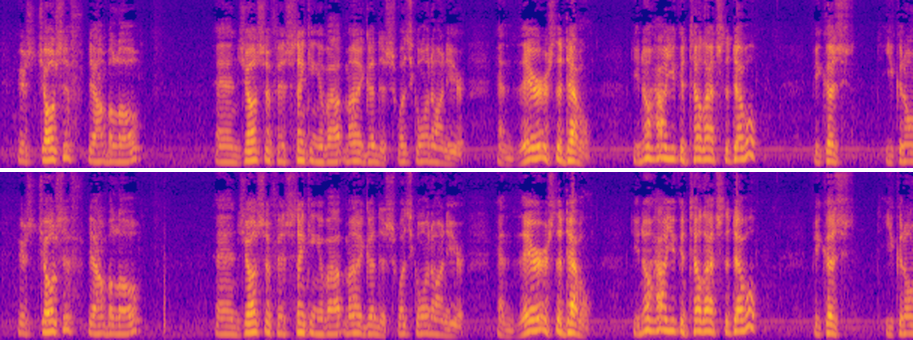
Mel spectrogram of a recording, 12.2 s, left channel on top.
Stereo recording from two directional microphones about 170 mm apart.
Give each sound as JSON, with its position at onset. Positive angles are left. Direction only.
{"t": 0.2, "sound": "speech", "side_deg": -30}
{"t": 2.8, "sound": "speech", "side_deg": -45}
